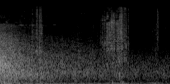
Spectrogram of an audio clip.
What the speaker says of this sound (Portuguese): Atirou dali da janelinha.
